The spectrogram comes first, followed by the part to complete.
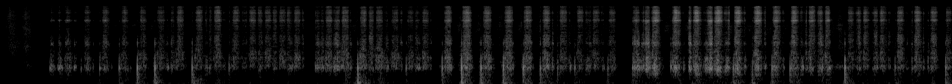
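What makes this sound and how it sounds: An HB graphite pencil is scratched in short strokes near the chin of a pencil portrait on a flat sheet of drawing paper. The result is a quiet, dry, bright scratching, made of rapid, irregular strokes broken by brief pauses, with almost no low end.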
